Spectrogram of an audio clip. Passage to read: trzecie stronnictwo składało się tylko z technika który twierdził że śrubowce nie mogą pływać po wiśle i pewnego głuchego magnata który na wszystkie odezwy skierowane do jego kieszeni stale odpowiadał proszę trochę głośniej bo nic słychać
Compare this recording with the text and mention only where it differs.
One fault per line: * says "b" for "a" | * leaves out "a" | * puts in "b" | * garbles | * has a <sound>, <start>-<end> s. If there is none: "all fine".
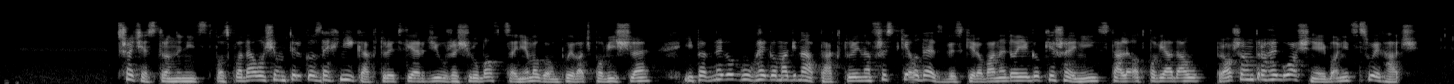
all fine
